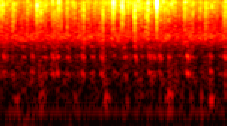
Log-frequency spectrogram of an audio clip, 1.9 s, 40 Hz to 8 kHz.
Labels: {"label": "anthrophony, mechanical", "recorder": "SoundTrap 300"}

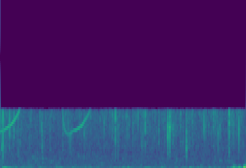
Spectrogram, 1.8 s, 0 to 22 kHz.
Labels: {"label": "biophony, dolphin", "recorder": "SoundTrap 500"}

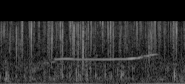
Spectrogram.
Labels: {"label": "biophony", "recorder": "SoundTrap 300"}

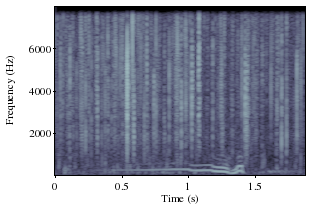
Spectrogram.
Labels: {"label": "biophony, cascading saw", "recorder": "SoundTrap 600 or HydroMoth"}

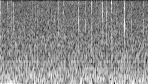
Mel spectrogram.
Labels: {"label": "ambient", "recorder": "HydroMoth"}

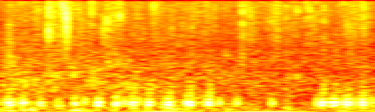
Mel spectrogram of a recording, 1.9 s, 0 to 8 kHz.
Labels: {"label": "biophony, pulse", "recorder": "SoundTrap 500"}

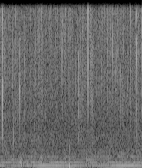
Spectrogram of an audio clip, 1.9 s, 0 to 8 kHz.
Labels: {"label": "biophony, midshipman", "recorder": "SoundTrap 500"}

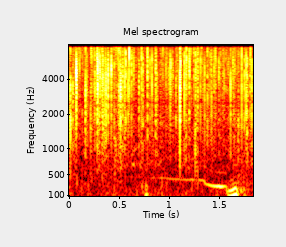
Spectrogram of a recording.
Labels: {"label": "biophony, cascading saw", "recorder": "SoundTrap 600 or HydroMoth"}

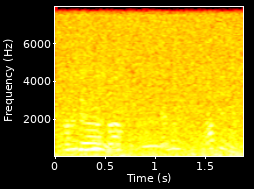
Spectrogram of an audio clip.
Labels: {"label": "ambient", "recorder": "HydroMoth"}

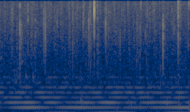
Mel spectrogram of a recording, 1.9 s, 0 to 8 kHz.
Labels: {"label": "biophony, midshipman", "recorder": "SoundTrap 500"}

